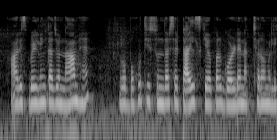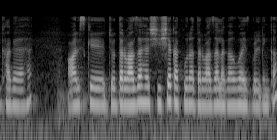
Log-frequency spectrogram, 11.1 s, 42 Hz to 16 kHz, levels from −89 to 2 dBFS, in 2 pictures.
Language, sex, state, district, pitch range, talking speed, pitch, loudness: Hindi, female, Bihar, Muzaffarpur, 185-200 Hz, 195 wpm, 195 Hz, -32 LUFS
